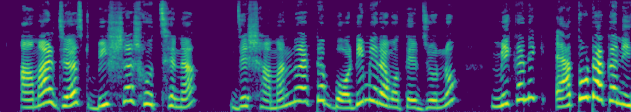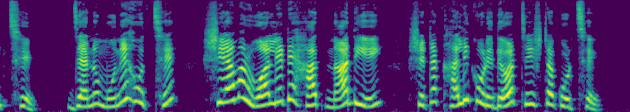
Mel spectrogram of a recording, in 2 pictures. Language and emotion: Bengali, angry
